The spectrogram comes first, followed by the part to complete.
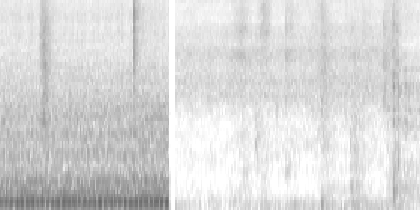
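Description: Steady electrical hum from a kitchen appliance, cutting off abruptly a little under two seconds in, followed by faint room tone with a few light clicks.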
